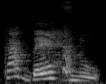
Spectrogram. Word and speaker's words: caderno: está na antepenúltima sílaba já palavrinha caderno a sílaba tônica está na segunda na segunda sílaba de trás para frente não tá na penúltima sílaba última penúltima então essa palavra nós dizemos que ela é paroxítona bom então pessoal nós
